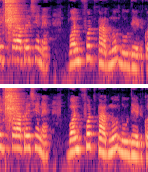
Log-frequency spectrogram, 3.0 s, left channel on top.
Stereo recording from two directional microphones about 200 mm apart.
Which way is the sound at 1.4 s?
55° right (ahead or behind).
